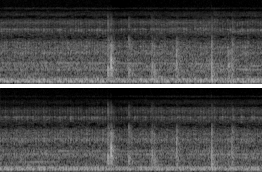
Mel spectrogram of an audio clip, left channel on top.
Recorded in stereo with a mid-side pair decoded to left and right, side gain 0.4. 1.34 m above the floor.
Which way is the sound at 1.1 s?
Straight ahead.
